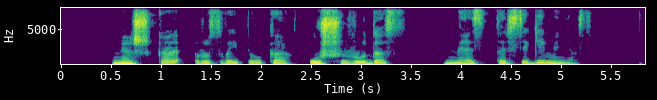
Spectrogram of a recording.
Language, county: Lithuanian, Vilnius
